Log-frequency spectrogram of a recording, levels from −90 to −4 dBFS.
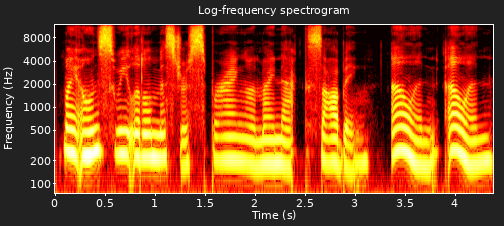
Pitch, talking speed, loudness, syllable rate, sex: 210 Hz, 165 wpm, -16 LUFS, 4.3 syllables/s, female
